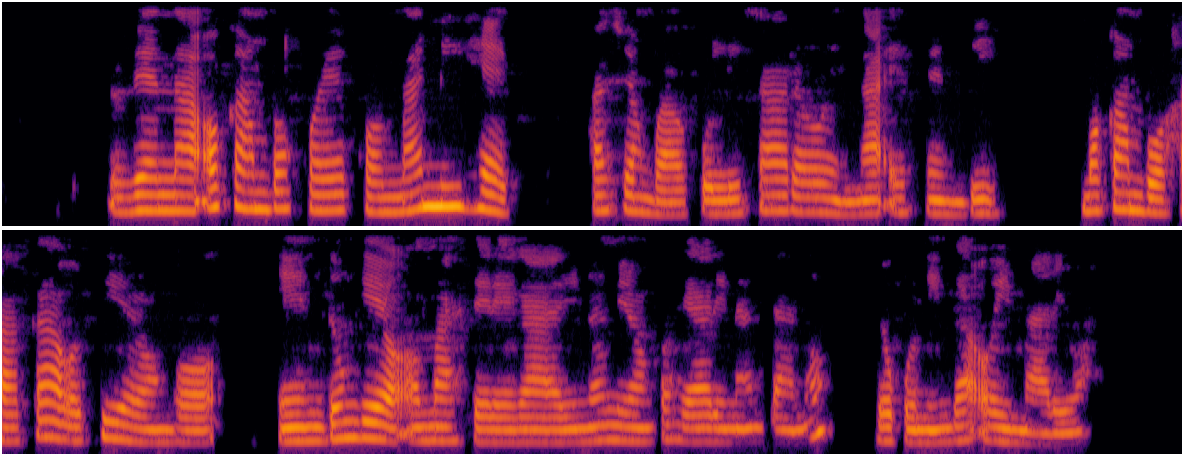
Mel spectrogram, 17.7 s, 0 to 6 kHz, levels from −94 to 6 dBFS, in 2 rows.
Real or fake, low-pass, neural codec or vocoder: real; 5.4 kHz; none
